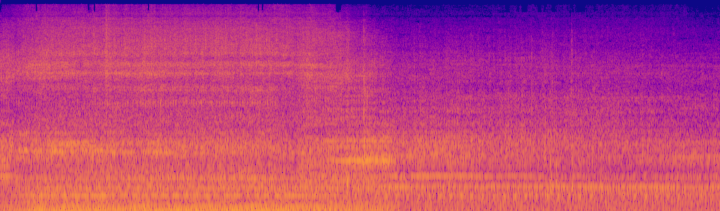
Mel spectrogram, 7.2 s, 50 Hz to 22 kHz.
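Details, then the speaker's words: Old Mercruiser inline six sterndrive (1976 120hp or 1973 165hp) during winterizing, on a water hose: catches straight away, settles into a steady, even idle; healthy start. "I tell you I like the sound of that old inline six"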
